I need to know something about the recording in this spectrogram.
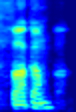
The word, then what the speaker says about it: FUCAM: And that acronym is FUCAM, which is pronounced fuck'em.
